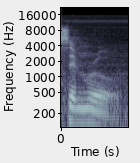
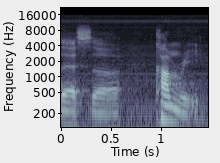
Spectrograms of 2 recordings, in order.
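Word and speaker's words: Cymru: four minutes okay okay first off it's not pronounced sim rule it's Welsh and it's pronounced s Camry yes come really weird isn't it now let's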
